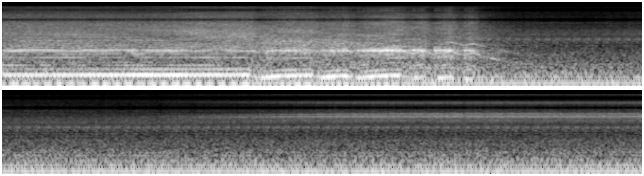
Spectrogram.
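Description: An engine running steadily, rising briefly, then winding down and shutting off about six seconds in, leaving a quieter steady background.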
